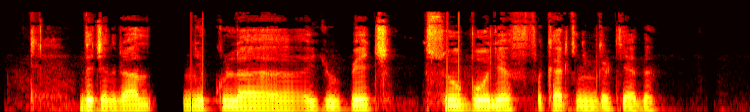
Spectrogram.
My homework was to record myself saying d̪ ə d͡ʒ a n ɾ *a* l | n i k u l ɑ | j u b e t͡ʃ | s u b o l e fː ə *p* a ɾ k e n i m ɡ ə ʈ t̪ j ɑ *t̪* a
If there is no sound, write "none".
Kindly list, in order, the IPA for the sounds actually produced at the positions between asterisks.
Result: ɑ, k, d̪

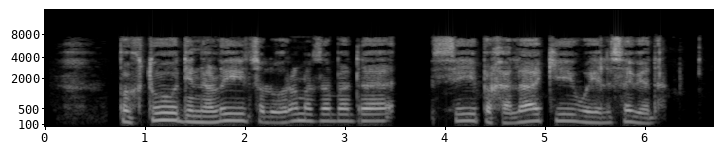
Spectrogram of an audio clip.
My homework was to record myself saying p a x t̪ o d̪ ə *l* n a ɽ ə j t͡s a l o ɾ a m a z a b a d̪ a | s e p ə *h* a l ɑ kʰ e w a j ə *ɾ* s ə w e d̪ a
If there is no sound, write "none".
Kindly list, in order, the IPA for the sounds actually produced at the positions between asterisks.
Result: none, x, l

